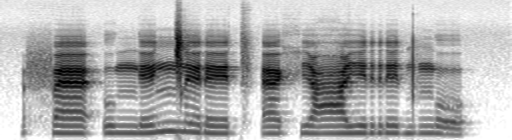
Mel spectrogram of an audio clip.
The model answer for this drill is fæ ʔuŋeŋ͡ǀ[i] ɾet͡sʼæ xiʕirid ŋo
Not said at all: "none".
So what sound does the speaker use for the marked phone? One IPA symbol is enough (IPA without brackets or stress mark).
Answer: e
